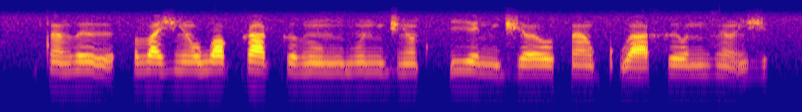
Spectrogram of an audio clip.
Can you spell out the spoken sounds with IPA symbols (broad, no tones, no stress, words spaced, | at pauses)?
tãðɘ | βaʒə̃o̯wɒ ka kəðũ ŋɡũnd͡ʒɔ̃t͡sʼie̯ nd͡ʒœːo̯θão̯kʷʼa xɘo̯nzə̃ʒ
